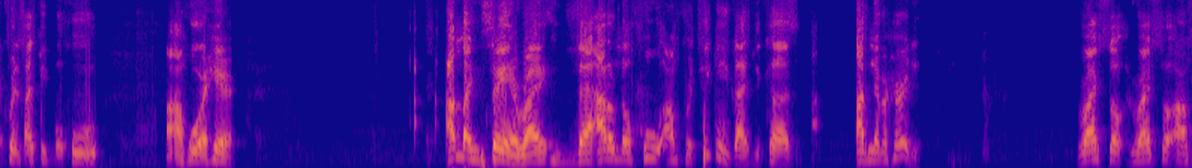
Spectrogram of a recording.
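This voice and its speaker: Male debate panelist, a little high in pitch, halting and repetitive, constantly checking in mid-sentence. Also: rough recording. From outside the United States. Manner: halting, repeatedly adds "right". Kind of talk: casual debate.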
